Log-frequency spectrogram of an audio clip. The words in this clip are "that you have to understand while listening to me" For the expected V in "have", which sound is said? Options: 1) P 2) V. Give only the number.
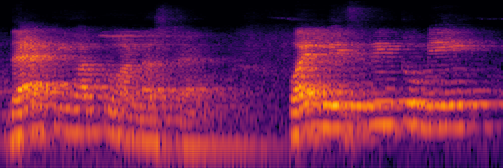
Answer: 1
